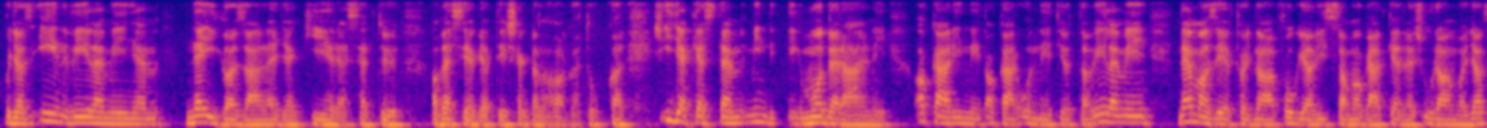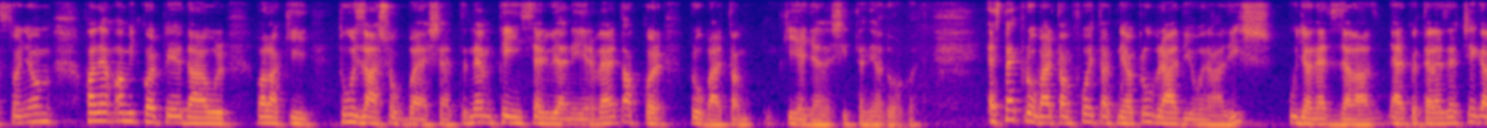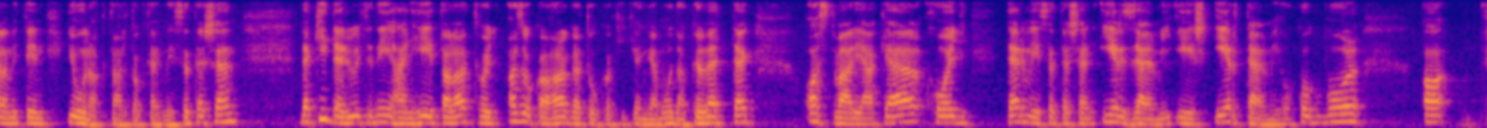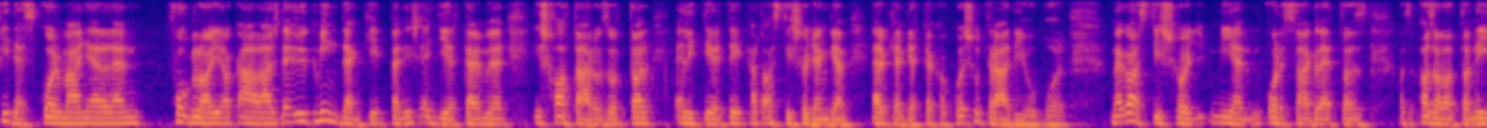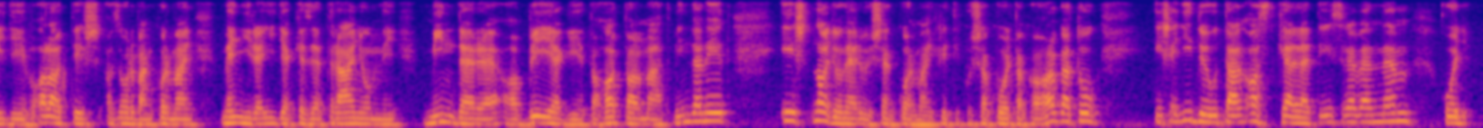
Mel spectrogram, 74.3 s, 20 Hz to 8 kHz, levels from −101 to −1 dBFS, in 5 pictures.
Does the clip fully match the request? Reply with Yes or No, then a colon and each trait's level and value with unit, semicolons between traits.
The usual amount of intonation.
Yes: average, 4.0 semitones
